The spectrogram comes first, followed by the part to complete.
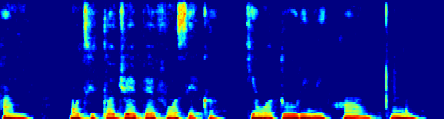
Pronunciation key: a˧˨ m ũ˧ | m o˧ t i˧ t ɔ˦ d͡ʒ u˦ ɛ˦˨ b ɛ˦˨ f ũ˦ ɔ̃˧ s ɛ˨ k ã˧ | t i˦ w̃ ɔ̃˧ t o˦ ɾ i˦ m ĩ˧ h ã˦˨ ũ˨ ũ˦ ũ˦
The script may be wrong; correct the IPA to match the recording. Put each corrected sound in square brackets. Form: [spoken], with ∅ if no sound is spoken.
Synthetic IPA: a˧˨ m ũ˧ | m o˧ t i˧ t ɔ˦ d͡ʒ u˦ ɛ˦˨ b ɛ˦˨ f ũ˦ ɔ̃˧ s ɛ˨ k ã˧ | [k] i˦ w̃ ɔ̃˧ t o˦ ɾ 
